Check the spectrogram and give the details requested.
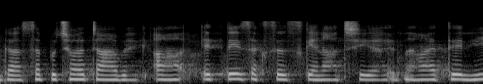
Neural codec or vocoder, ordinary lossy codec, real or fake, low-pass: codec, 16 kHz, 0.8 kbps, ZipCodec; none; fake; none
